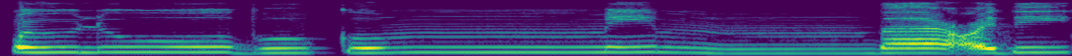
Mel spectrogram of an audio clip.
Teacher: قاف ہمارا heavy letter ہے، لام یہاں پہ باریک ہے، اور میم ساکن کے بعد میم آ گیا ہے، تو ہم یہاں پر ادغام شفوی کریں گے، ایک الف کے برابر رکیں گے۔ قلوبکم من بعد، نون ساکن کے بعد با ہے تو اغلاب ہوگا، تو میم کی آواز کو پڑھیں گے میم، ٹھیک ہے، اس طرح۔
